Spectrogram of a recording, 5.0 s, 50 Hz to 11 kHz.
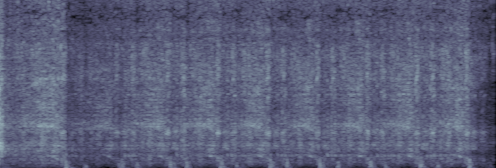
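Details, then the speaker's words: Used Toyota 1JZ VVT-i drive-by-wire engine, being cranked for a compression test, reading 180 on all six cylinders: steady even beat about two pulses a second, no skipped strokes; normal even compression. "so now we've started the engine we verified it runs we have recompression checked and verified that it's even across the board"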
